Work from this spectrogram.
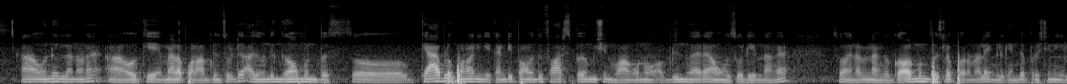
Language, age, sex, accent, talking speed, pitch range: Tamil, 20-39, male, native, 190 wpm, 110-125 Hz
